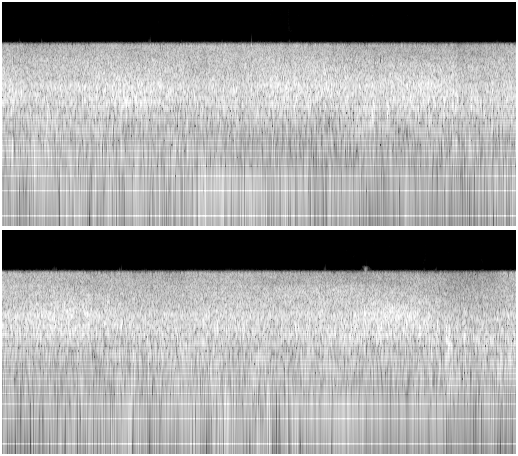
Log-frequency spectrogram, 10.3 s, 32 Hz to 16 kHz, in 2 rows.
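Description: Steady rushing outdoor noise with a low rumble underneath, heard through an 8mm camcorder's microphone, with no distinct events.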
